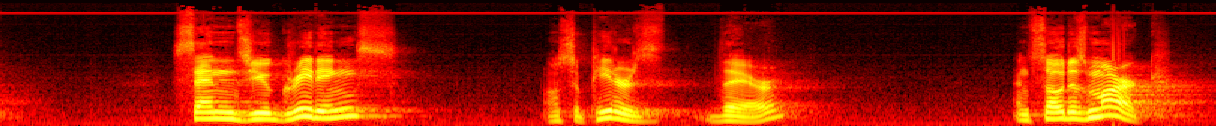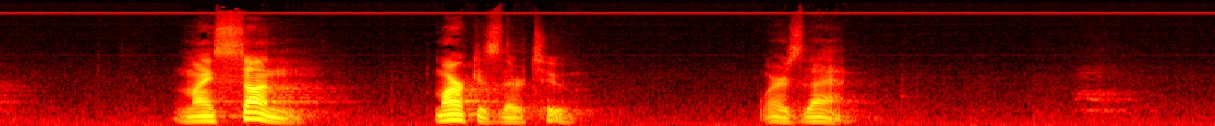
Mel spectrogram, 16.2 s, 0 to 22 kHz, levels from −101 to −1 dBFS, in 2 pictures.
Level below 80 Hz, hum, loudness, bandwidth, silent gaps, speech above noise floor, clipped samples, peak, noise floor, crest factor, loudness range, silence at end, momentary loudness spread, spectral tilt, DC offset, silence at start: -66 dBFS; 60 Hz at -50 dBFS; -21 LUFS; 17 kHz; none; 39 dB; under 0.1%; -2 dBFS; -60 dBFS; 24 dB; 17 LU; 2.5 s; 22 LU; -5.5 dB/octave; under 0.1%; 1.2 s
